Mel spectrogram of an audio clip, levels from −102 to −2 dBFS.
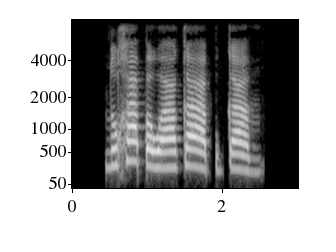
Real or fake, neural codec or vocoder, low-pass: real; none; 7.2 kHz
